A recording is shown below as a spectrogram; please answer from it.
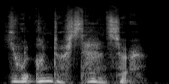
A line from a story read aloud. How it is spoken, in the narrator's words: breathed the old man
